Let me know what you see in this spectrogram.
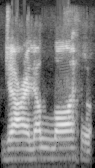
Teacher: Ceallah derken Allah lafzı kalın okunacak. Çünkü önce tekrar üstten bağlanmış.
